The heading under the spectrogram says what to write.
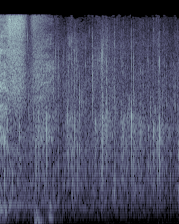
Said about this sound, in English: So why would we live and stay in the prison when God has freedom for us? Yeah, you can clap for that if you want.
